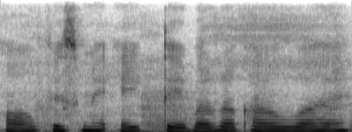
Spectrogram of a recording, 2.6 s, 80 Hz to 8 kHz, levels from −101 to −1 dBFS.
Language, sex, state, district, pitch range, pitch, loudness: Hindi, female, Haryana, Charkhi Dadri, 205-215 Hz, 210 Hz, -13 LUFS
